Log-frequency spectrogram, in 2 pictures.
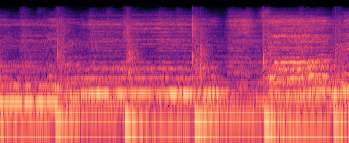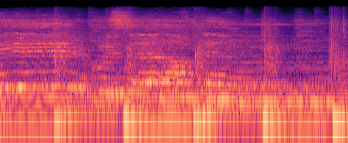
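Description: Several voices singing a gospel worship song together over a live band, with a steady drum beat about once a second and held bass notes.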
